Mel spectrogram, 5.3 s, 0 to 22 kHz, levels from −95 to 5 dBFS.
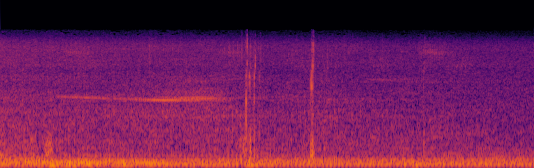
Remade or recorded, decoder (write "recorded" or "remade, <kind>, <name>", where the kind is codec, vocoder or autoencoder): recorded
